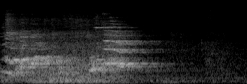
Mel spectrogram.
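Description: Chalk drawn across a blackboard in one long stroke, scratching and squeaking with high-pitched tones for about a second and a half before it stops.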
